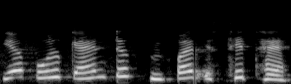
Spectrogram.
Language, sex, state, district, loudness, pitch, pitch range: Hindi, female, Uttar Pradesh, Varanasi, -16 LUFS, 295 Hz, 240-325 Hz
